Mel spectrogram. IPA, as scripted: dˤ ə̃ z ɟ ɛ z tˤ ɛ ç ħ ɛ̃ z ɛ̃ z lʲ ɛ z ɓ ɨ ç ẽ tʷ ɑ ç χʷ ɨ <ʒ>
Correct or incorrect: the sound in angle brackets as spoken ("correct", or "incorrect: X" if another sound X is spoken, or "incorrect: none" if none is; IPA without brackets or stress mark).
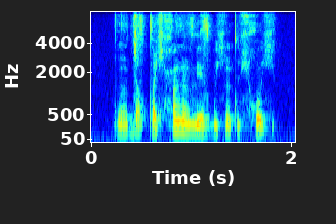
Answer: incorrect: ç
